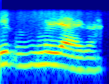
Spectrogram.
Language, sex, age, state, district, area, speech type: Hindi, male, 18-30, Uttar Pradesh, Jaunpur, urban, conversation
